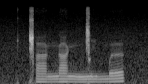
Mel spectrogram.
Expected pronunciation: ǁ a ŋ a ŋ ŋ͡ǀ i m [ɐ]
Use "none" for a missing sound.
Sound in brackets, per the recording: ə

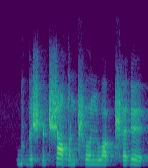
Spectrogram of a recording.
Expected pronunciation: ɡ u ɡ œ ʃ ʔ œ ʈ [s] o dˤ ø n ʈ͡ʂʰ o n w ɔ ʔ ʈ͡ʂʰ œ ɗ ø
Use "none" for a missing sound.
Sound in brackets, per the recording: ʃ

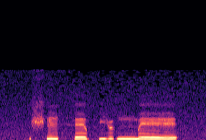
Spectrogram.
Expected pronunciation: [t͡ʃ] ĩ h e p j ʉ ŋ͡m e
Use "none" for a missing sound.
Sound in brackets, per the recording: ʃ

